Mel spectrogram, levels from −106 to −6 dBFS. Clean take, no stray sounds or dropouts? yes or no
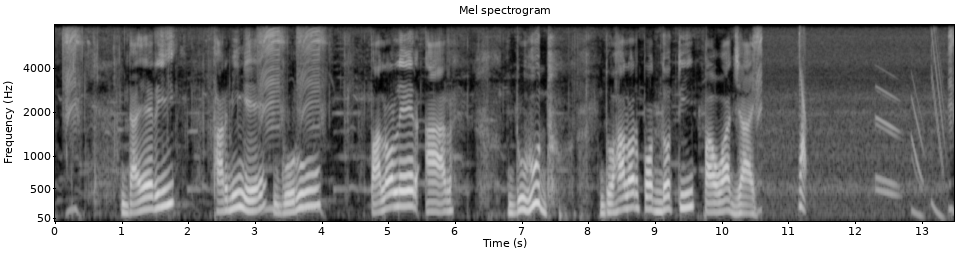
no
